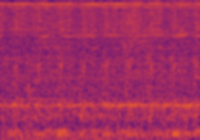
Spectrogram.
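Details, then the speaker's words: Car with strong suspension banging, no play found on the lift, tested on a suspension shaker: deep, rapid low thumping traced to a worn stabilizer link. "E eu, esse carro aqui, a gente colocou ele no elevador, >> e não apresentou folga nenhuma na suspensão. Olha só o barulho. Olha. >> P essa bioleta aqui, ó. >> Ó. É na bioleta, né?"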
